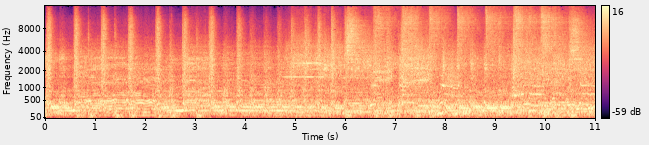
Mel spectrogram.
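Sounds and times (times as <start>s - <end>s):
drum kit and cymbals: 0.0s - 11.0s
electric guitars: 0.0s - 11.0s.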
